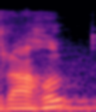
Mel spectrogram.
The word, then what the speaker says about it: Rahul: you for fascinating presentation my name is Rahul it rhymes with Yahoo easy to remember uh uh I'm a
